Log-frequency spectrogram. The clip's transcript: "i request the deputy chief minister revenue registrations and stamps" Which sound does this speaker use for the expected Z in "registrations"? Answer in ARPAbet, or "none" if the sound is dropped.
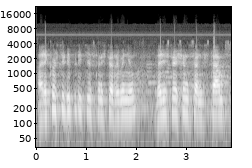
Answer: S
